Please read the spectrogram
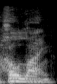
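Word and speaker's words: Hollein: Holine.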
